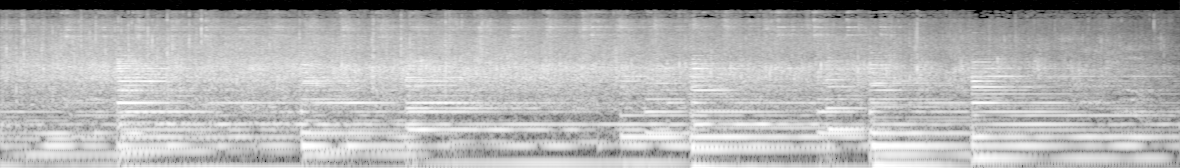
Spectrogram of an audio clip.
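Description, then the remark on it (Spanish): An audience claps steadily in a dense, continuous patter that lasts throughout, mixed with sustained instrumental music whose held chords shift every few seconds underneath. No one speaks. “¿Por qué no podemos dar un aplauso ahí?”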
